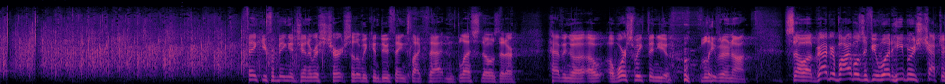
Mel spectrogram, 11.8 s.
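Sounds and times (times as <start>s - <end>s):
audience applause: 0.0s - 3.7s
speech: 3.1s - 11.8s.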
